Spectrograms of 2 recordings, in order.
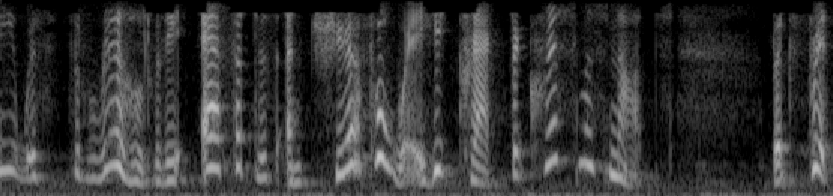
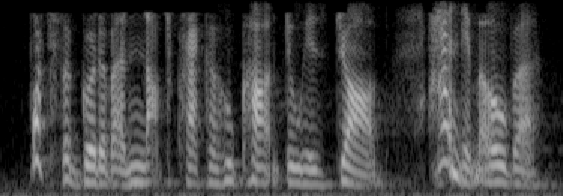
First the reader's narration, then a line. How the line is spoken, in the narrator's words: snorted Fritz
